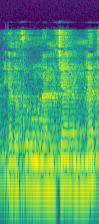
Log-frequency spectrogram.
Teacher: یدخلون الجنہ، لام ساکن پہ اظہار ہوگا. جن، نون مشدد پہ غنہ ہے.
